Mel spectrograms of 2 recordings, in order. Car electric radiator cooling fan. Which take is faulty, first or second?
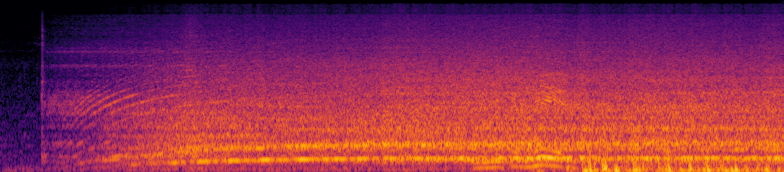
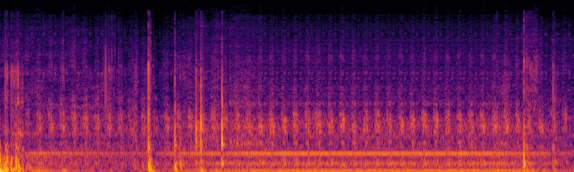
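second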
